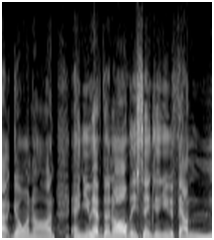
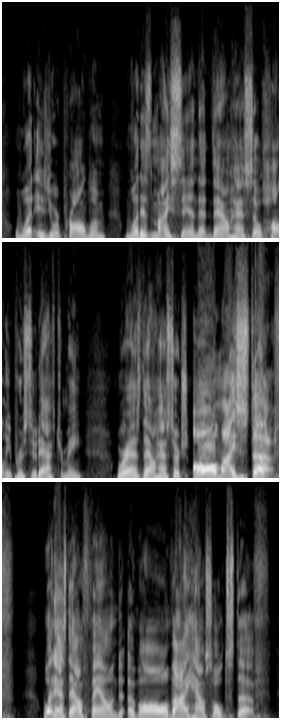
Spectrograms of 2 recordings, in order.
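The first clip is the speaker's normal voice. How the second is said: ordinary talk, nothing marked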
